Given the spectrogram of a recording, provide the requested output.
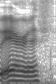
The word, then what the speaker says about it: Aerith: yeah i do a tifa and i do aerith for the remake that's true and you pronounce it aerith so good oh thank you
